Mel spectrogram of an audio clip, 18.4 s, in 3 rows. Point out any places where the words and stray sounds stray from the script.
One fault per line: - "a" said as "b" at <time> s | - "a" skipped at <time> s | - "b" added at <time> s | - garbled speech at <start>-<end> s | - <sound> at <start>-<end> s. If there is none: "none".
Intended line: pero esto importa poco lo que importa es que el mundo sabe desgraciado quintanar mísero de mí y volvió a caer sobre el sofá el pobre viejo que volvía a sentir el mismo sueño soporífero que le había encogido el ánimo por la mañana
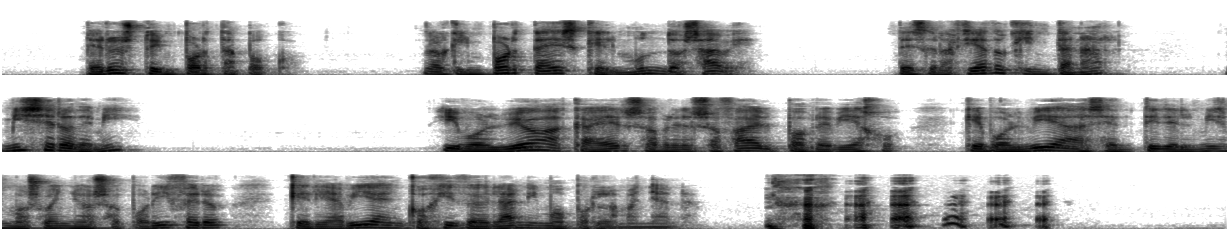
- laugh at 16.1-17.6 s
